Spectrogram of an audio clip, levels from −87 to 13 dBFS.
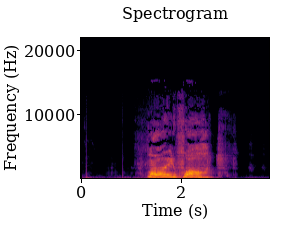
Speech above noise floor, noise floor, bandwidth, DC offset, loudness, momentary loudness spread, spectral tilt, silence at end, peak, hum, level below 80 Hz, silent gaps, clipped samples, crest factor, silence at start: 51 dB; -64 dBFS; 12 kHz; under 0.1%; -14 LUFS; 14 LU; -6 dB/octave; 0.95 s; -2 dBFS; none; -52 dBFS; none; under 0.1%; 16 dB; 1.35 s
